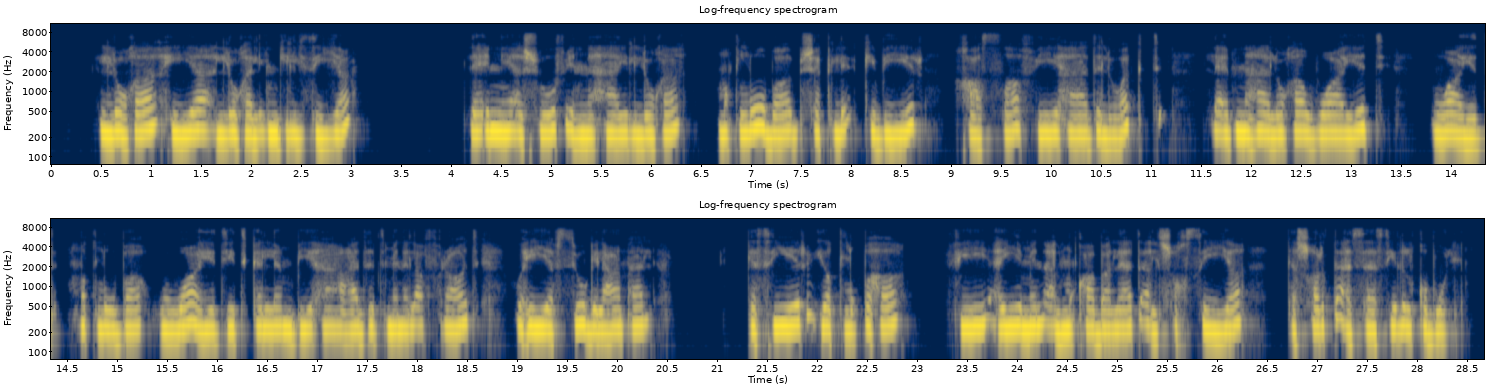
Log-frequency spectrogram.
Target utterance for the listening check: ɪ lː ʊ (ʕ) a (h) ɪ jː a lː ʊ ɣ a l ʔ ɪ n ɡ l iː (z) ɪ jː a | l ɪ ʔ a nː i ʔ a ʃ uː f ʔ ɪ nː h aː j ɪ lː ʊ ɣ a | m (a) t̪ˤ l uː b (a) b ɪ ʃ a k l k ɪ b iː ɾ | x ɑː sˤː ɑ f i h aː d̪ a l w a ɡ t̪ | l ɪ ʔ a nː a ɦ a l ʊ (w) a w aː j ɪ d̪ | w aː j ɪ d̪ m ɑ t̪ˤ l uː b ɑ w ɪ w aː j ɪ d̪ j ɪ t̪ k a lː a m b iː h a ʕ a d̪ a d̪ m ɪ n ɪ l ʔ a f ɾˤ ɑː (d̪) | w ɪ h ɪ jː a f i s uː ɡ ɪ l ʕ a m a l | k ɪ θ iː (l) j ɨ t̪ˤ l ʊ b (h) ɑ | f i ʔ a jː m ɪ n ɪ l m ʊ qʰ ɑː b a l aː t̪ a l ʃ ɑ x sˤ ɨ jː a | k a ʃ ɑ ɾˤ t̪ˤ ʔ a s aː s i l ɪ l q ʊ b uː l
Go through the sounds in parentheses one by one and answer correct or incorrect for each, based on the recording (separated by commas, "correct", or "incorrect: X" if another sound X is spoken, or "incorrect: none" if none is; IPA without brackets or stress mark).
incorrect: ɣ, correct, correct, incorrect: ɑ, incorrect: ɑ, incorrect: ɣ, correct, incorrect: ɾ, correct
